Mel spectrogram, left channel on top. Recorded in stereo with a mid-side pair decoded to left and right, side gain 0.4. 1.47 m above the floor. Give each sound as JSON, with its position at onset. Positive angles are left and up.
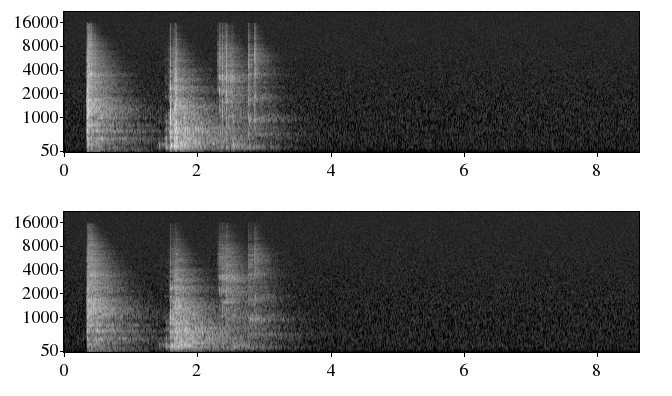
{"t": 0.3, "sound": "a crack", "azimuth_deg": 60, "distance_m": 1.3}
